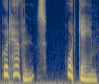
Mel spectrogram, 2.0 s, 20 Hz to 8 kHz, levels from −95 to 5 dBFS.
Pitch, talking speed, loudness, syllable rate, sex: 185 Hz, 90 wpm, -17 LUFS, 3.3 syllables/s, male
